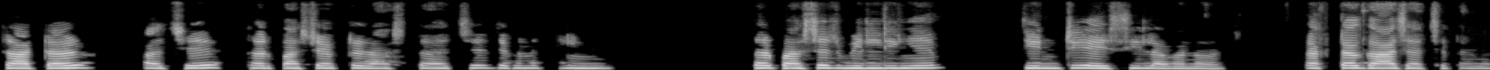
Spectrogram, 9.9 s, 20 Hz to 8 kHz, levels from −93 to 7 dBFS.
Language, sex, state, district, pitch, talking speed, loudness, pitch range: Bengali, female, West Bengal, North 24 Parganas, 270 Hz, 145 wpm, -17 LUFS, 260-280 Hz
